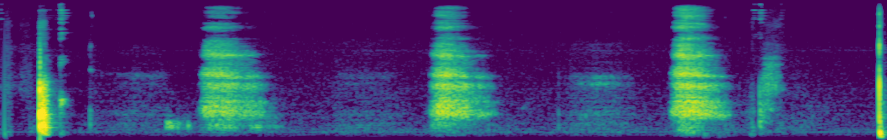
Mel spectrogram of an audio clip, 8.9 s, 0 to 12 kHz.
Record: exhalation_length: 8.9 s
exhalation_amplitude: 32764
exhalation_signal_mean_std_ratio: 0.21
survey_phase: beta (2021-08-13 to 2022-03-07)
age: 65+
gender: Female
wearing_mask: 'No'
symptom_none: true
smoker_status: Never smoked
respiratory_condition_asthma: false
respiratory_condition_other: false
recruitment_source: REACT
submission_delay: 1 day
covid_test_result: Negative
covid_test_method: RT-qPCR
influenza_a_test_result: Negative
influenza_b_test_result: Negative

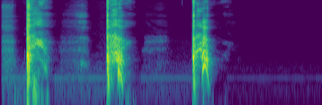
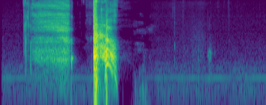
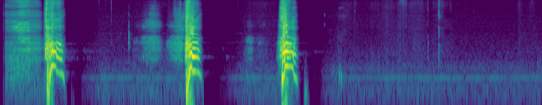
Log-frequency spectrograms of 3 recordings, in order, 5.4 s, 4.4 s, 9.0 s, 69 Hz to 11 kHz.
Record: three_cough_length: 5.4 s
three_cough_amplitude: 32768
three_cough_signal_mean_std_ratio: 0.26
cough_length: 4.4 s
cough_amplitude: 32768
cough_signal_mean_std_ratio: 0.27
exhalation_length: 9.0 s
exhalation_amplitude: 32768
exhalation_signal_mean_std_ratio: 0.24
survey_phase: beta (2021-08-13 to 2022-03-07)
age: 45-64
gender: Female
wearing_mask: 'No'
symptom_none: true
symptom_onset: 12 days
smoker_status: Ex-smoker
respiratory_condition_asthma: false
respiratory_condition_other: false
recruitment_source: REACT
submission_delay: 1 day
covid_test_result: Negative
covid_test_method: RT-qPCR
influenza_a_test_result: Unknown/Void
influenza_b_test_result: Unknown/Void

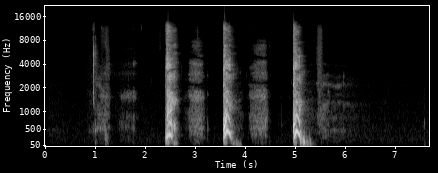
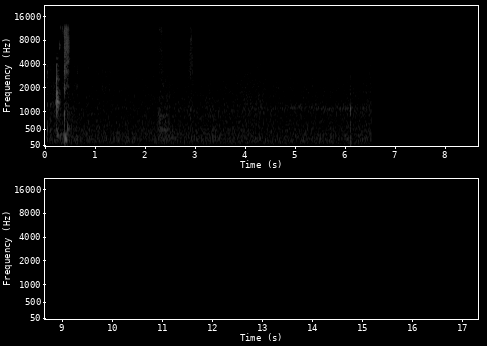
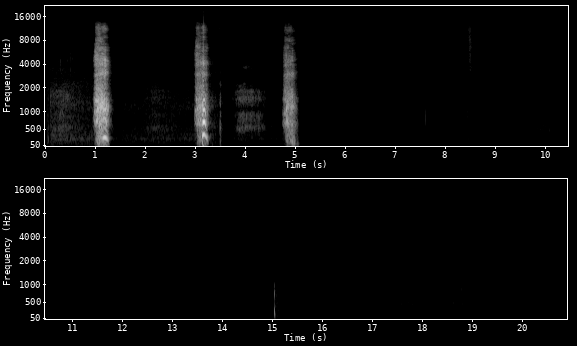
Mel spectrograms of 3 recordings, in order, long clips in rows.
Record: three_cough_length: 7.7 s
three_cough_amplitude: 32768
three_cough_signal_mean_std_ratio: 0.22
cough_length: 17.3 s
cough_amplitude: 1219
cough_signal_mean_std_ratio: 0.2
exhalation_length: 20.9 s
exhalation_amplitude: 32707
exhalation_signal_mean_std_ratio: 0.11
survey_phase: beta (2021-08-13 to 2022-03-07)
age: 65+
gender: Female
wearing_mask: 'No'
symptom_none: true
smoker_status: Ex-smoker
respiratory_condition_asthma: false
respiratory_condition_other: true
recruitment_source: REACT
submission_delay: 2 days
covid_test_result: Negative
covid_test_method: RT-qPCR
influenza_a_test_result: Negative
influenza_b_test_result: Negative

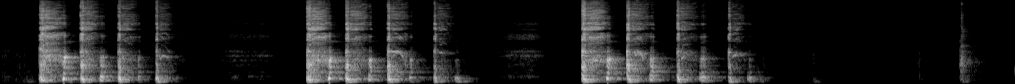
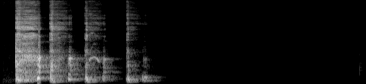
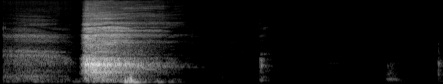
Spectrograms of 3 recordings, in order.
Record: three_cough_length: 10.2 s
three_cough_amplitude: 32768
three_cough_signal_mean_std_ratio: 0.38
cough_length: 3.7 s
cough_amplitude: 32768
cough_signal_mean_std_ratio: 0.32
exhalation_length: 4.4 s
exhalation_amplitude: 31335
exhalation_signal_mean_std_ratio: 0.32
survey_phase: alpha (2021-03-01 to 2021-08-12)
age: 45-64
gender: Female
wearing_mask: 'No'
symptom_none: true
smoker_status: Never smoked
respiratory_condition_asthma: false
respiratory_condition_other: false
recruitment_source: REACT
submission_delay: 3 days
covid_test_result: Negative
covid_test_method: RT-qPCR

